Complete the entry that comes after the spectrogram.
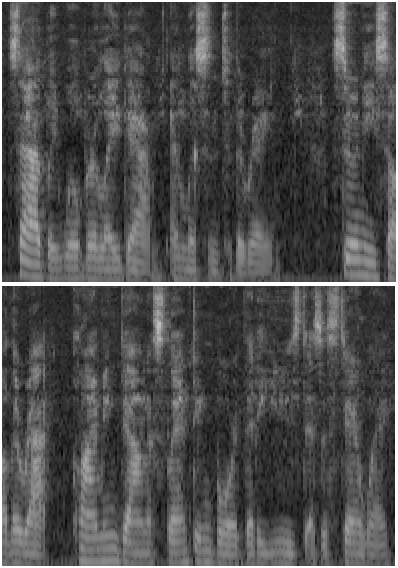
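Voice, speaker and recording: A woman's voice: extremely low pitch, normal speed, a little mellow, a little hiss or hum, low-quality recording. A woman narrating a children's story from a book as a storybook reader.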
